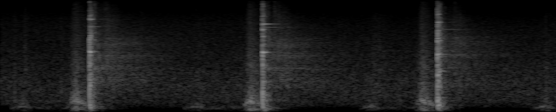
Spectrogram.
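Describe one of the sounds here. A pickaxe strikes rock with sharp metallic clinks.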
